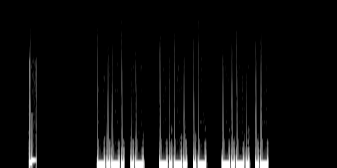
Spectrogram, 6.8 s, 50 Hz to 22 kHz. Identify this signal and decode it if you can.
Morse code, heard as a keyed tone, about 25 wpm, 700 Hz. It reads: CA CA CA
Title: US States Repeated 3x 25wpm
